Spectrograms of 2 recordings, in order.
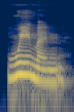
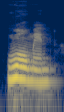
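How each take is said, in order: First: The first syllable sounds like "we". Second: The first syllable does not sound like "we". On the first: The speaker calls it right. "It is women" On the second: The speaker calls it wrong. "not woman"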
